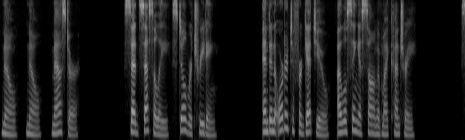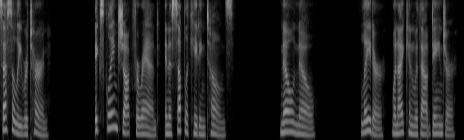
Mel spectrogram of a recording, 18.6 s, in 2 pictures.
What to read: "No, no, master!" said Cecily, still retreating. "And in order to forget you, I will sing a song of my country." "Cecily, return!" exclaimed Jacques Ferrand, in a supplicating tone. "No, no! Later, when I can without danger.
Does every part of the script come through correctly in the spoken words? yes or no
no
